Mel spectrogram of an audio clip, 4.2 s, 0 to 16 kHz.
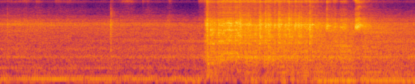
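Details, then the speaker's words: Honda Beat injection scooter just after an engine rebuild (bored to 50 oversize, bearings replaced), first start: engine catches and holds a fast, busy idle that never drops, rear wheel spinning too fast; idle set too high, idle screw around 3 turns out. "Ini motornya udah hidup ya teman-teman, tapi di sini dari rodanya itu kelihatan perputarannya cepat banget ya."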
